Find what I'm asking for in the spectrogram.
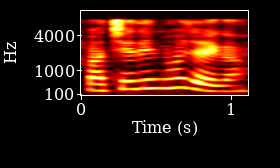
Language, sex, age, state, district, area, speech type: Urdu, female, 18-30, Bihar, Gaya, urban, spontaneous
